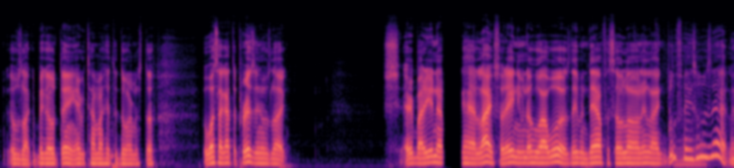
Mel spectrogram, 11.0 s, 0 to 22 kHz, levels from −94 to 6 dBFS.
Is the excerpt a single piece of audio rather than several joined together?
yes; 0 cuts

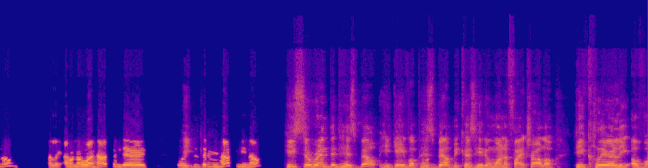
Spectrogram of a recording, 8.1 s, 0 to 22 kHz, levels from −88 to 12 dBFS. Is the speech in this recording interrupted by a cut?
yes; 1 cut; at 3.5 s

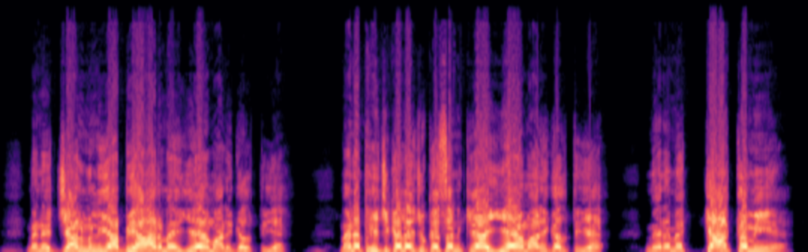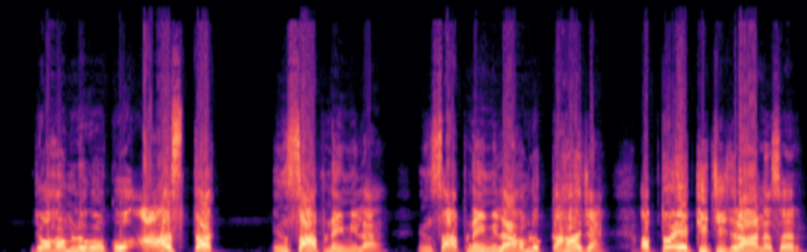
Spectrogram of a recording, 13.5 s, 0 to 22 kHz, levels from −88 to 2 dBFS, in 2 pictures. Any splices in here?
no; 0 cuts

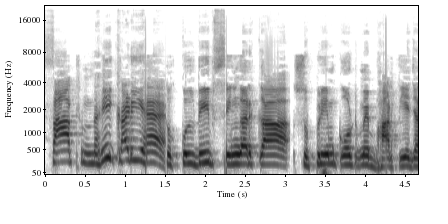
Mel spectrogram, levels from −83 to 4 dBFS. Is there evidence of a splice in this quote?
yes; 2 cuts; at 1.5 s, 3.1 s

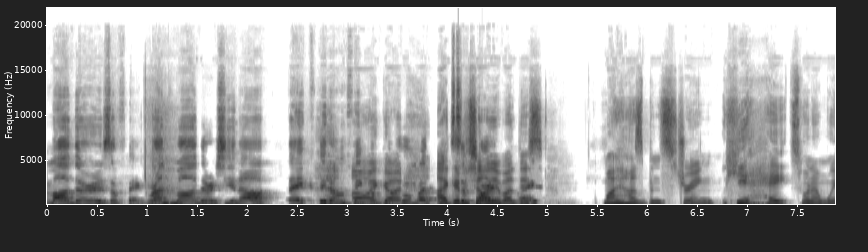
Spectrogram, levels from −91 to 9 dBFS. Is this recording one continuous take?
no; 1 cut; at 6.7 s

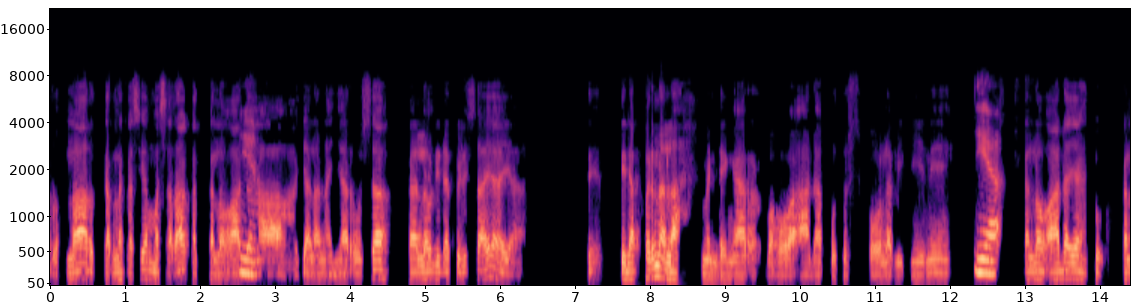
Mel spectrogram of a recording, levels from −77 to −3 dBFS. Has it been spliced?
yes; 1 cut; at 4.6 s

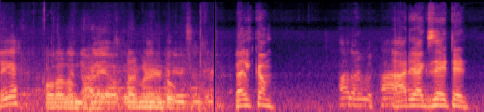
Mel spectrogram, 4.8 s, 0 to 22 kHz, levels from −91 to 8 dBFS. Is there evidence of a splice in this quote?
yes; 1 cut; at 2.2 s

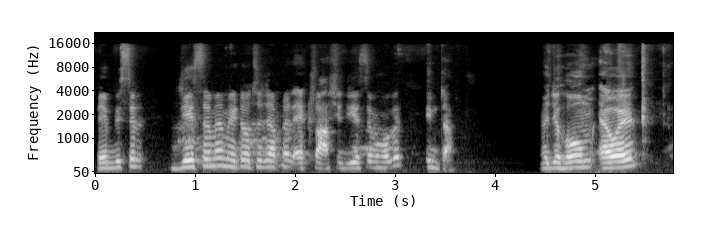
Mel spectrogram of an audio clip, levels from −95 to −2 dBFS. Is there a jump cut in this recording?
yes; 1 cut; at 3.3 s

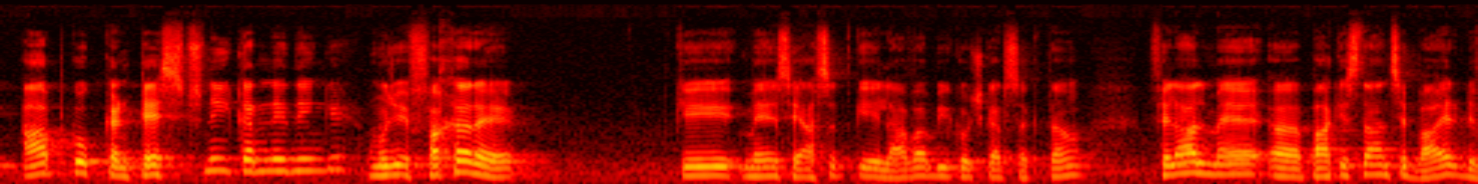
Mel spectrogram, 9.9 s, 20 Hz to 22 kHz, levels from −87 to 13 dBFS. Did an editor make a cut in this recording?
yes; 1 cut; at 2.4 s

